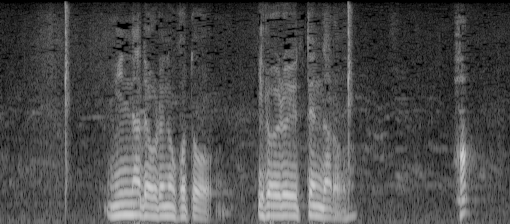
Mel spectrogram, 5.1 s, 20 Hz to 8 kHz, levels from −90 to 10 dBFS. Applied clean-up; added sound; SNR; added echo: none; Wind instrument, woodwind instrument + Clapping; 17 dB; none.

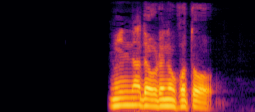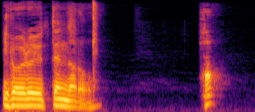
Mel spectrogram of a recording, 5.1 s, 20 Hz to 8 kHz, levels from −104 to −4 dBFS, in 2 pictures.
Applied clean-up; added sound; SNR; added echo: neural mask model DeepFilterNet 3.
